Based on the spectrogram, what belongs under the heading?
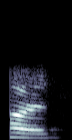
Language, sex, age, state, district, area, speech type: Assamese, female, 18-30, Assam, Darrang, rural, conversation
